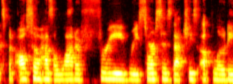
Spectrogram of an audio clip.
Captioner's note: none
